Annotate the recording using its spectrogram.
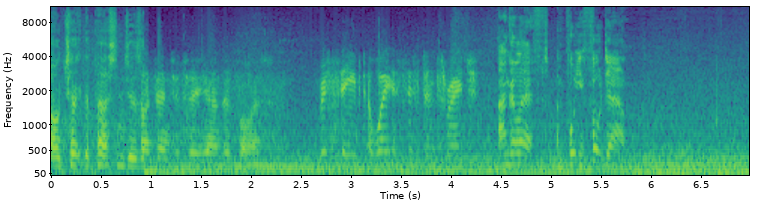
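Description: A man speaks close by inside a car.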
